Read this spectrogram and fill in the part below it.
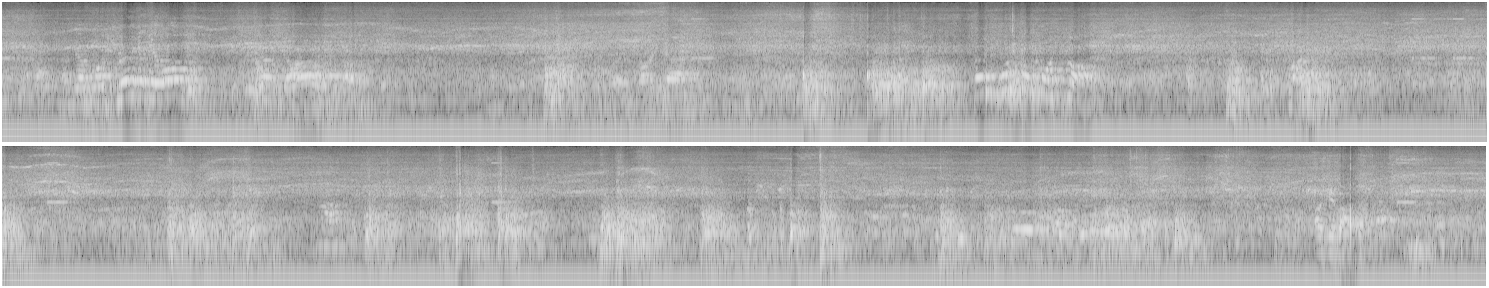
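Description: Small electric model cars whine as they race around an indoor track.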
